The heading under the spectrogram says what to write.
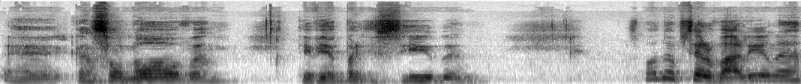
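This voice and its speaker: This man talks with a high pitch at a fairly slow pace. His speech is broken by long, frequent pauses. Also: ordinary pitch variation, big swings in loudness. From Minas Gerais, Brazil (Viçosa). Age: 80s+. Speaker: priest. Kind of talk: interview.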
